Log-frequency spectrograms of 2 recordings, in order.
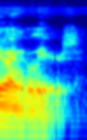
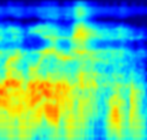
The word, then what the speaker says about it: Langeliers: Fang of Queers is rhymes with LangEliers, but let's all bang some spheres. Shea LangEliers.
